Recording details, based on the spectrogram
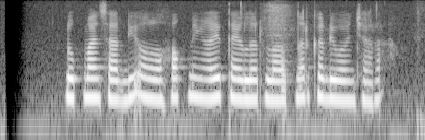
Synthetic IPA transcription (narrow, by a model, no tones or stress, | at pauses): luk̚mansardiʔɔlɔhɔk̚niŋalit̪ajlərlaut̪̚nərkɨrdiwaɲt͡ʃaɾa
